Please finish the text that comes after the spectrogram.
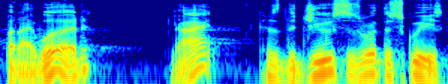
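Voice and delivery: normal talking voice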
